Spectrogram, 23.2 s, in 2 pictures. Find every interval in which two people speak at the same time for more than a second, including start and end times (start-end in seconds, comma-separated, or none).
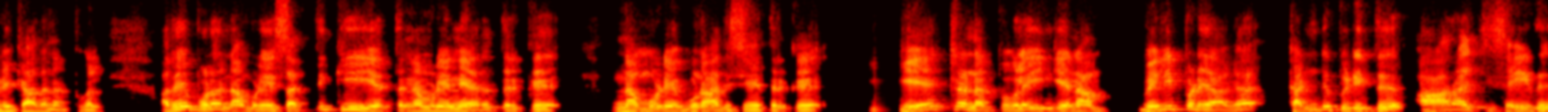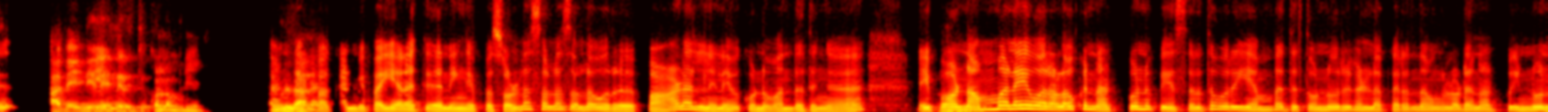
none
